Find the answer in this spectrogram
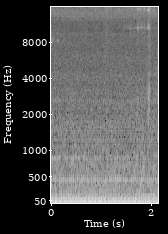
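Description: Steady low rumble of a car in motion, heard from inside the cabin.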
